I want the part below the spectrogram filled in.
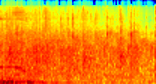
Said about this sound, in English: Please add him another congrats and clap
